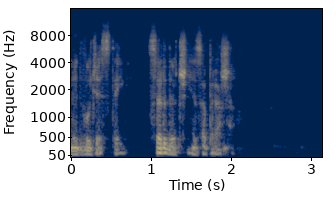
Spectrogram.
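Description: A middle-aged man speaks calmly and closely into a microphone.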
